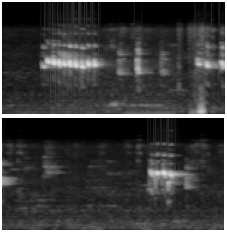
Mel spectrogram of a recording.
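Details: Sooty-headed bulbul, fast ngerol singing: an opening rattle of quick bright chirps, a second shorter burst with a low knock, then silence before a final clipped run of chirps.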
